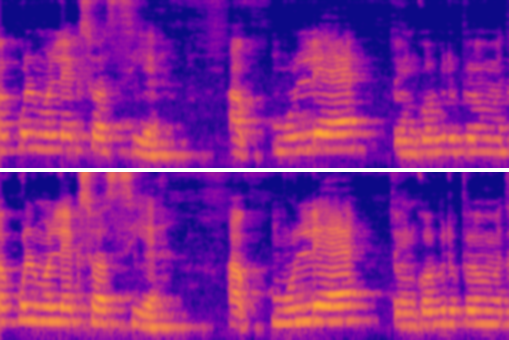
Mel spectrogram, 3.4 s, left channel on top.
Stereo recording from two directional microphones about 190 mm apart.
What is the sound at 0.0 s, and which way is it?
Speech, 35° right (ahead or behind).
